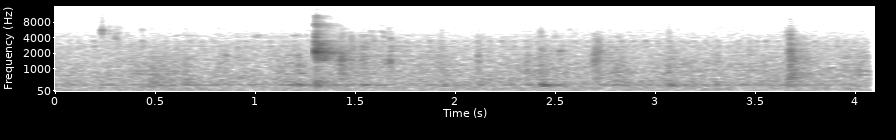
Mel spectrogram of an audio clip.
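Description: Quiet eating of spaghetti: a few soft, sharp mouth clicks from chewing and light fork taps on a plate, the clearest about a second in, over near silence.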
